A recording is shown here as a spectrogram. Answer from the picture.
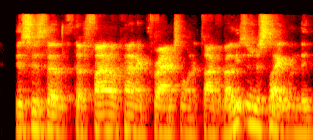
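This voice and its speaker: This voice is somewhat breathy. Its pitch variation is ordinary. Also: man. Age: 60s. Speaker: pavement contractor, expert speaker. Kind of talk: webinar presentation. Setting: online webinar. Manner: casual, with many fillers.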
